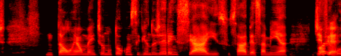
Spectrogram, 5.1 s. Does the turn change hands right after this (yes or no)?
yes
